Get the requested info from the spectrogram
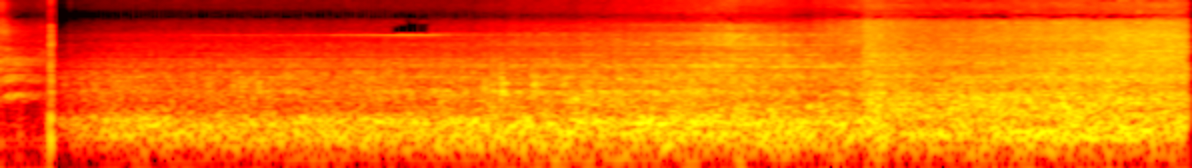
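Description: A short click, then a train pulling into the station: the steady running noise of the locomotive and wagons on the rails grows louder as it comes nearer.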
